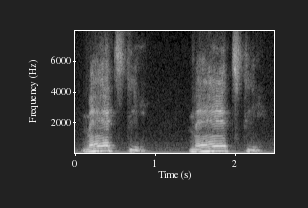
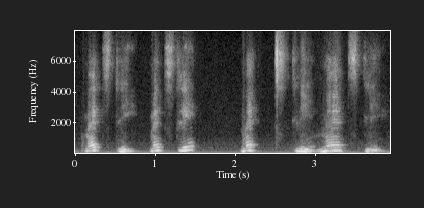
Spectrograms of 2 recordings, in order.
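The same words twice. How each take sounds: First: Metzli with the E drawn out, "meetzli" held on eh; long E. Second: Metzli with an ordinary short E. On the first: Teacher giving the word for moon, long E. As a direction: stretch the first vowel of metzli. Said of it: "si yo alargo la E". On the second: Teacher giving the word for leg, short E. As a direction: keep the first vowel of metzli brief. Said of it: "Pero si yo alargo la E". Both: Shown as a demonstration.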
